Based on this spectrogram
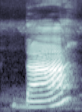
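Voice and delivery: "dá" said loud and punched, pitch dropping; strong stress on dá. Shown as a demonstration. Teacher showing pupils the strong word "dá" with heavy stress. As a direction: hit "dá" hard as a strong monosyllable. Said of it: "As fortes".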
